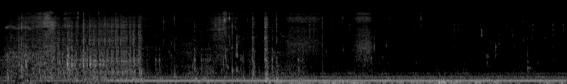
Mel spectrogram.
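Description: Soft water swishing and small clicks as a trout is held by hand in the water alongside a boat for release, over a steady low hum.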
